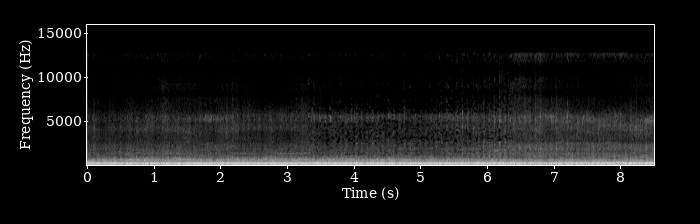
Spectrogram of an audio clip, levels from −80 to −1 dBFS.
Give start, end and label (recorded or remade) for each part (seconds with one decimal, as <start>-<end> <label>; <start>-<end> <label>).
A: 0.0-3.3 remade; 3.3-6.4 recorded; 6.4-8.5 remade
